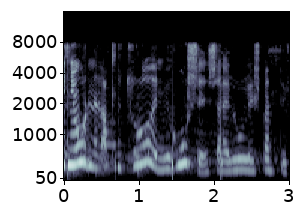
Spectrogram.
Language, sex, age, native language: Icelandic, male, 12, Icelandic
